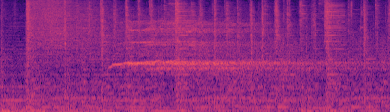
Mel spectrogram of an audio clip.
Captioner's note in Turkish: At kişneme sesi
